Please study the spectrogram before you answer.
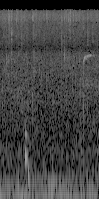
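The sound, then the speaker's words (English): Soft, steady hiss of falling rain, faint and continuous throughout, with one brief low knock early on and no voices. “Isn't that rain, lovely?”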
